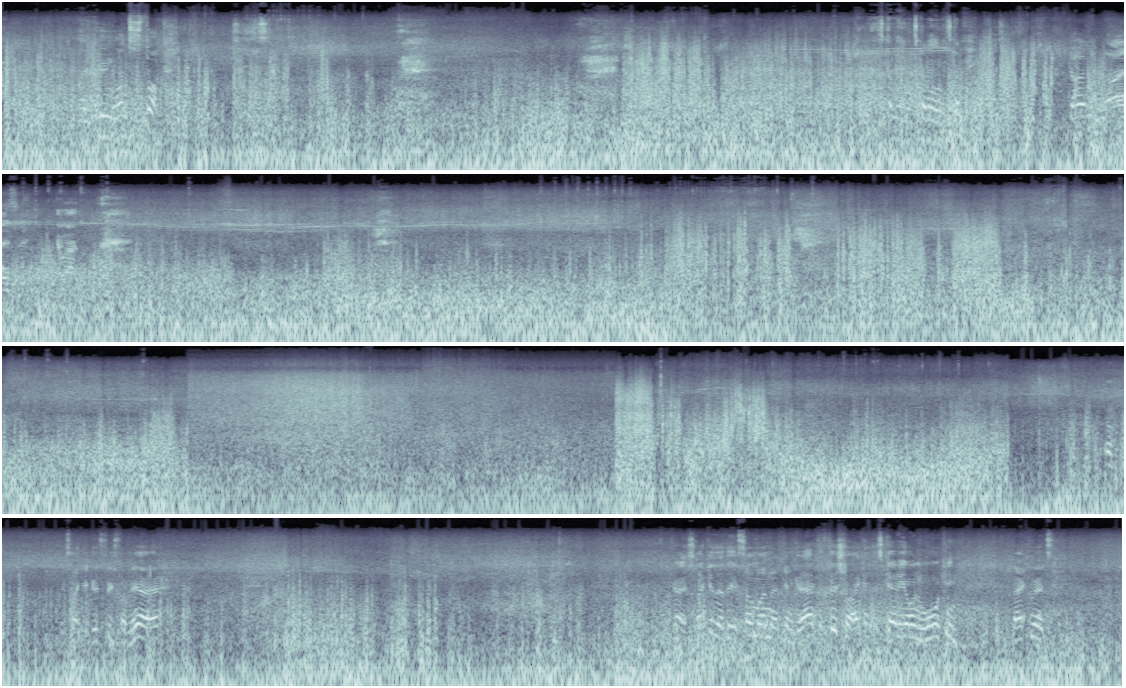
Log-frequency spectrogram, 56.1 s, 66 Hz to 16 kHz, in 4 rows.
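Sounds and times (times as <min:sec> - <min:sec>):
breaking surf: 0:00.0 - 0:56.0
wind buffeting microphone: 0:00.0 - 0:56.0.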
